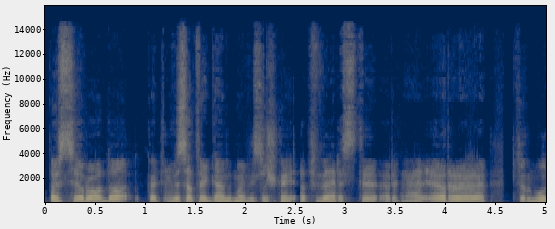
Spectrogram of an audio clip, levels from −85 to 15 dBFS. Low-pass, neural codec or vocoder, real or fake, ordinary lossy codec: 14.4 kHz; codec, 44.1 kHz, 2.6 kbps, DAC; fake; AAC, 48 kbps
